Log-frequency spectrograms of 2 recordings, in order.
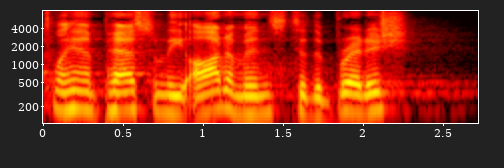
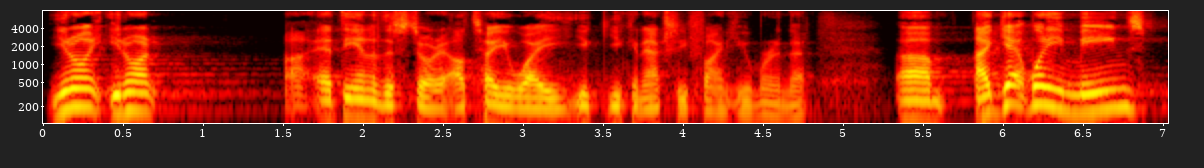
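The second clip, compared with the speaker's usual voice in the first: ordinary talk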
